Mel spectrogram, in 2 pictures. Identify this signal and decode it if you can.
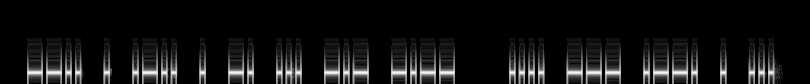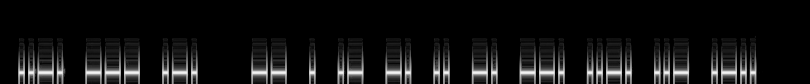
Morse code, heard as a keyed tone, about 25 wpm, spaced as for 20 wpm, 550 Hz. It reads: ZELENSKY HOPES FOR MEANINGFUL
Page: News Headlines in Morse Code at 20 WPM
